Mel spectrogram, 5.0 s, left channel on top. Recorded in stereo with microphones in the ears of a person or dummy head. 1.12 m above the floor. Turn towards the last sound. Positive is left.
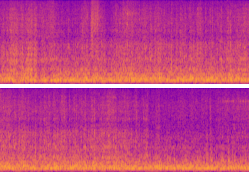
No sound to turn to.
